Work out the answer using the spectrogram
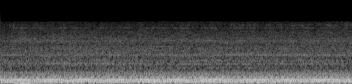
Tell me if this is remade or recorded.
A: recorded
